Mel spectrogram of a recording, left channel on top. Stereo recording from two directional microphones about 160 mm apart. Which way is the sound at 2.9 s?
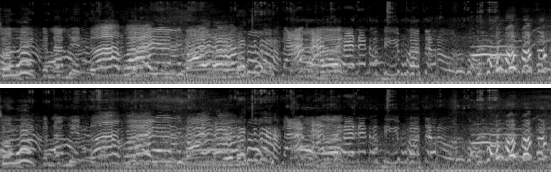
20° left (ahead or behind).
